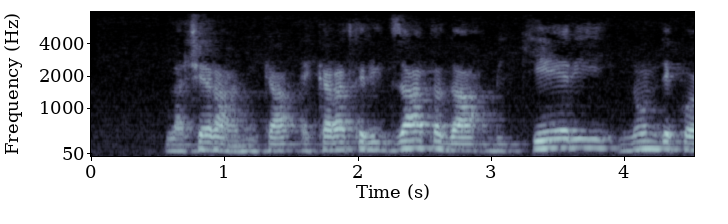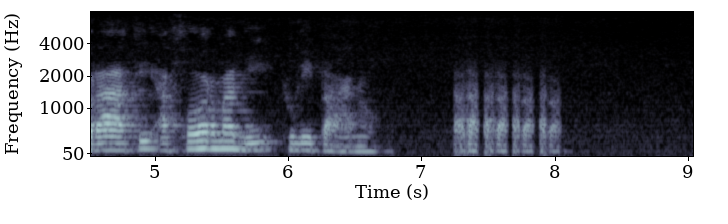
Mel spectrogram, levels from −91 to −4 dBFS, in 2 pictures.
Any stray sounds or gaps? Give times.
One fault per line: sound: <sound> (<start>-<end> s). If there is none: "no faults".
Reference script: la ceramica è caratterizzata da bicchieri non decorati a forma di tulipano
sound: laugh (7.2-8.1 s)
